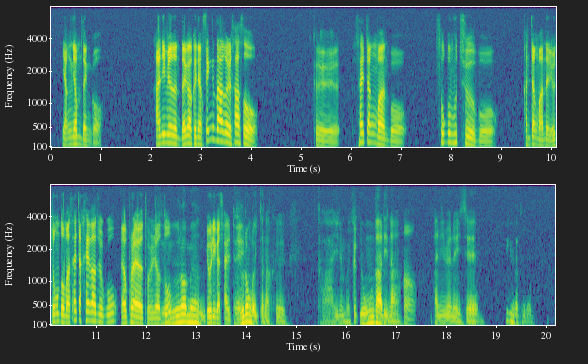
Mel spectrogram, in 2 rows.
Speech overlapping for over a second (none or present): none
